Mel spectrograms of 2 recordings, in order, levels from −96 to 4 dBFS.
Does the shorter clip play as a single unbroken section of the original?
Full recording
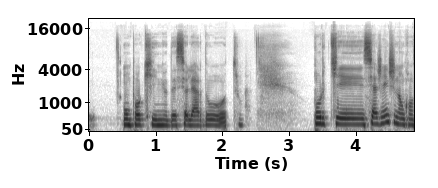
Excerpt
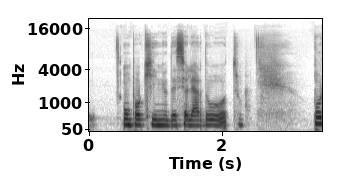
yes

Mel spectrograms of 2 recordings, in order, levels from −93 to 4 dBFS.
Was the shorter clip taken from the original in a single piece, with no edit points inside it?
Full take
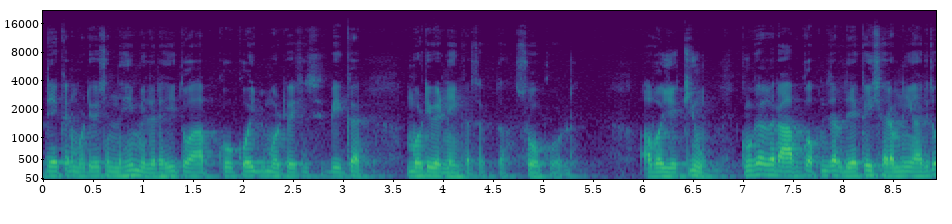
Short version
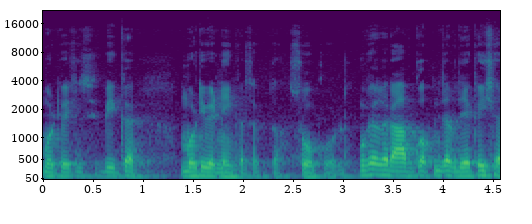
no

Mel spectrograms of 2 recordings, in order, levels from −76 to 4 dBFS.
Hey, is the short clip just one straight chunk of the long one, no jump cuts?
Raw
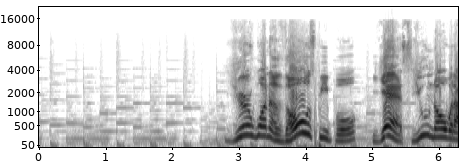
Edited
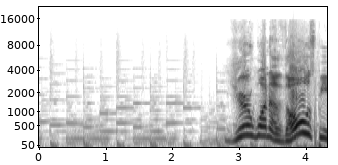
yes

